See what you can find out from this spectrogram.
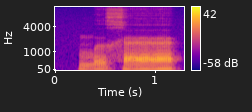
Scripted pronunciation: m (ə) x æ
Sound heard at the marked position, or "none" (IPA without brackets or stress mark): ə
